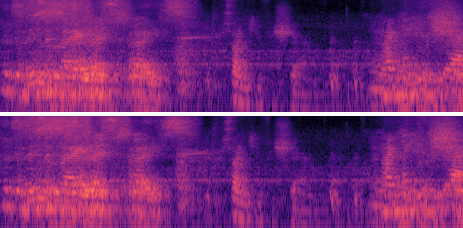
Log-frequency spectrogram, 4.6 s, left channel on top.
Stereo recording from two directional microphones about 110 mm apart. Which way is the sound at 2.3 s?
15° left (ahead or behind).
